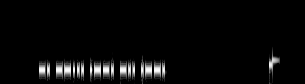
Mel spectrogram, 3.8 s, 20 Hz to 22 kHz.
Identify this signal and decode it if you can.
Morse code, heard as a keyed tone, about 42 wpm, 700 Hz. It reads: N7PDP
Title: USA Call Signs - 3x Character Spacing - 45wpm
